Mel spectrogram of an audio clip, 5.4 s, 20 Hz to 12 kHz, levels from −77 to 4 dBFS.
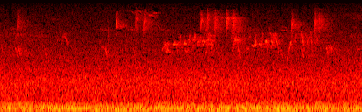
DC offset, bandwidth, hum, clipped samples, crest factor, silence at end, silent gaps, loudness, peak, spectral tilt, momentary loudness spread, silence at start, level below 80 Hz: under 0.1%; 11.5 kHz; none; under 0.1%; 12 dB; 0 s; none; -31 LUFS; -18 dBFS; -4.5 dB/octave; 2 LU; 0 s; -36 dBFS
